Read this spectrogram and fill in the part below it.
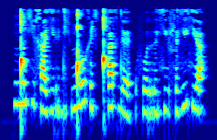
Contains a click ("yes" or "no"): yes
